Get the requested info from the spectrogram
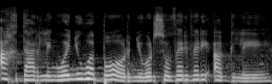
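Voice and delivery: put-on Greek-accented English. Retelling what mum said when asked about accents: imitating mum's greek accent. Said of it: "the rest of the family sound like bloody foreigners".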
